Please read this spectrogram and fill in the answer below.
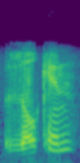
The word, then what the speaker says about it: Tzolkin: I've got to be careful that I don't pronounce it wrong, but I think you say it Zolkin, and I'll spell it for you, T-Z-O-L-K-I-N.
